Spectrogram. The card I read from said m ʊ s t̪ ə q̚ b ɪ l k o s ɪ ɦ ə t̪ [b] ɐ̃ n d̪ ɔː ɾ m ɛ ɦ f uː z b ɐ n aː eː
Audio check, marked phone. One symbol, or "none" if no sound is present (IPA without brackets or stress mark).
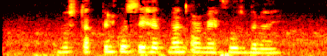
m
